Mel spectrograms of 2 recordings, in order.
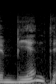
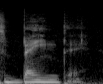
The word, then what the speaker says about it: veinte: But of course, we English people tend to want to put the E first, so we tend to say veinte, and it's not, it's veinte, okay? Which rhymes with twente, twente, veinte, okay?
